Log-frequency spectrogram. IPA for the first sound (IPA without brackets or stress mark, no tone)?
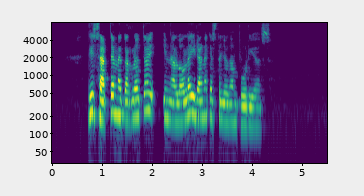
d̪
